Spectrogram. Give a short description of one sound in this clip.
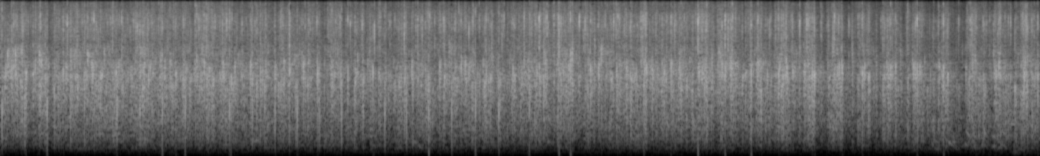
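An audience cheers.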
